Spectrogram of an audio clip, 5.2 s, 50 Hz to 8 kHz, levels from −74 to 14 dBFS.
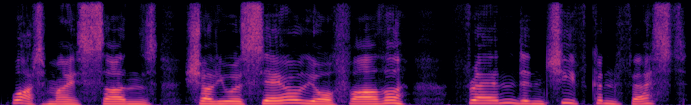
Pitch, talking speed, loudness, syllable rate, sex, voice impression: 185 Hz, 140 wpm, -18 LUFS, 3.5 syllables/s, male, very masculine, middle-aged, slightly thick, slightly powerful, unique, slightly lively, slightly intense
